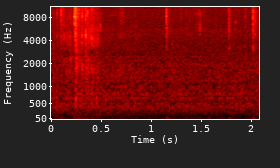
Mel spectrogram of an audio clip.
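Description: A clear plastic parts bag rustles briefly at the start, then a few faint light ticks follow as the small circuit-board pieces are handled.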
